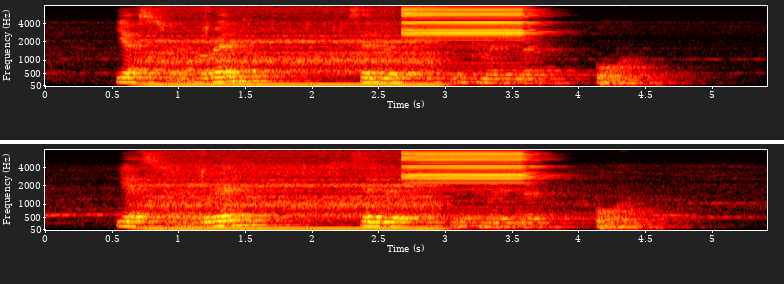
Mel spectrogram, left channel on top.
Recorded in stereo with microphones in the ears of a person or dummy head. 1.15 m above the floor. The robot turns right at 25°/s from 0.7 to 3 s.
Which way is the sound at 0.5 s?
75° left (ahead or behind).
